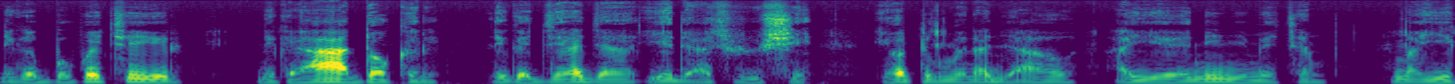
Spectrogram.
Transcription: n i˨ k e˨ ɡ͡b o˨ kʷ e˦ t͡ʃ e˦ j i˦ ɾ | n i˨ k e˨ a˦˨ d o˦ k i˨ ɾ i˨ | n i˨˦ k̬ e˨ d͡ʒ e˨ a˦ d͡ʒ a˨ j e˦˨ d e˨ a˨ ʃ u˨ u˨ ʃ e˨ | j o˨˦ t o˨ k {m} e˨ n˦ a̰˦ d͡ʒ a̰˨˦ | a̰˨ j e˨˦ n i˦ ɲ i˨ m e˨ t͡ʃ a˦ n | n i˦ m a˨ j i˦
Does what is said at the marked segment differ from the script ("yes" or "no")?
no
